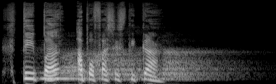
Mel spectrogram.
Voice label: el GR assist, VO; Karma; bloom minigame

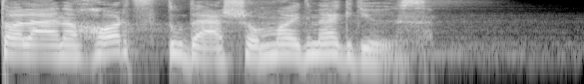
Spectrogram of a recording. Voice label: hu HU Intro, VO; Yunara; bloom minigame

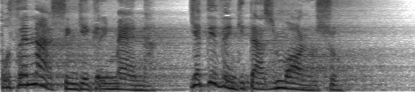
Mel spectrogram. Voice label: el GR Game Outro, VO; Kennen; bloom minigame

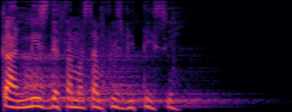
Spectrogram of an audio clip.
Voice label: el GR assist, VO; Karma; bloom minigame

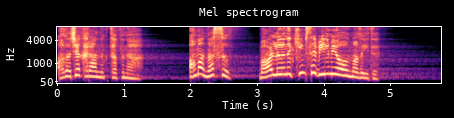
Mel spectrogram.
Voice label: tr TR Game Outro, VO; bloom minigame

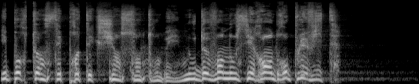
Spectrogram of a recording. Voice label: fr FR Game Outro, VO; Kennen; bloom minigame

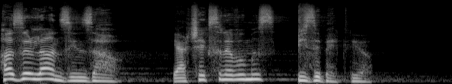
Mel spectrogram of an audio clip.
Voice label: tr TR Game Outro, VO; bloom minigame

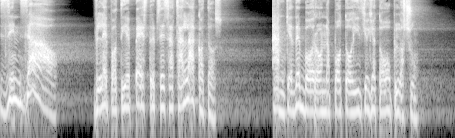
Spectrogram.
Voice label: el GR Game Outro, VO; Kennen; bloom minigame

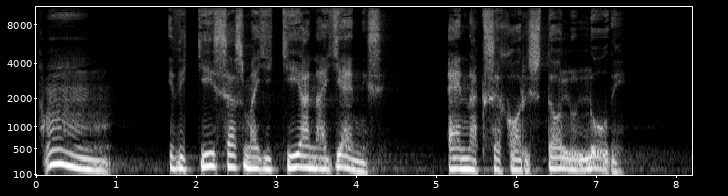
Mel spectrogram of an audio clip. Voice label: el GR Game Intro, VO; Kennen; bloom minigame

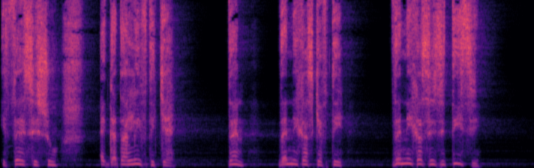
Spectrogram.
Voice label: el GR Game Outro, VO; Kennen; bloom minigame

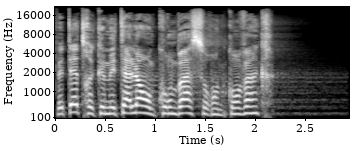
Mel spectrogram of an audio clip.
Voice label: fr FR Intro, VO; Yunara; bloom minigame

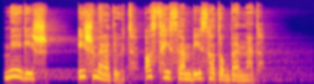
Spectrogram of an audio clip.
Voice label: hu HU Intro, VO; Yunara; bloom minigame

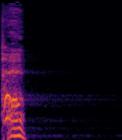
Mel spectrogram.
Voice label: pl PL Attack Light; bloom minigame

